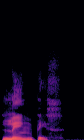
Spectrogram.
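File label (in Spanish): "lentes", Spanish, male; ROPA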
